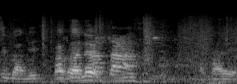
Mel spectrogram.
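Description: People's voices talking, with no English words made out.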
